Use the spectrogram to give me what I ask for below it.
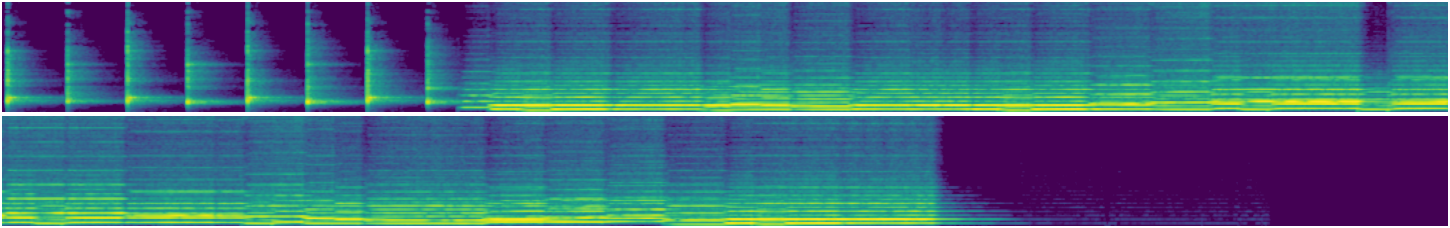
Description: Free Sheet music for Flute Trio
Moderato
Bb major (Sounding Pitch) (View more Bb major Music for Flute Trio )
